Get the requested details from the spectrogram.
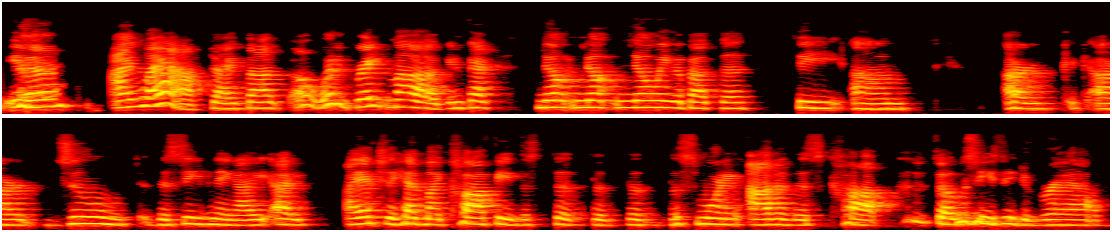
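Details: Older adult in a discussion group for older adults who stutter; repetitions of 'I': stuttering.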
